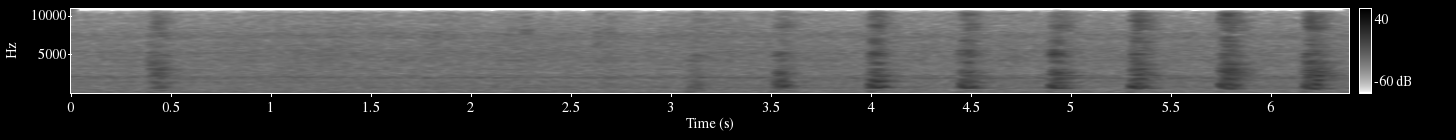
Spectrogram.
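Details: Coughing in a patient with fluid in the lungs: a cough with pulmonary fluid.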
